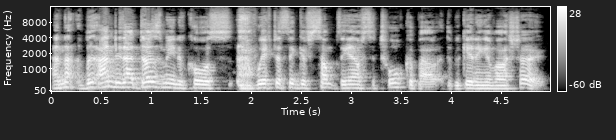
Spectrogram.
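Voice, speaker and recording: A man's voice: a little high, fast, pushed and bright, breathy edge, low-quality recording. A man co-hosting a casual podcast chat, making wry joking asides. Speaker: podcast co-host.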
